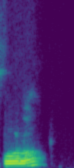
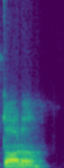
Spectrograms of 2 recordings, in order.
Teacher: En la primera estamos articulándolo con los labios, cerrando los dos labios, pegándolos al máximo, mientras que en la segunda estamos articulándolo con la lengua.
